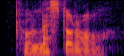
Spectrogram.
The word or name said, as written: cholesterol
